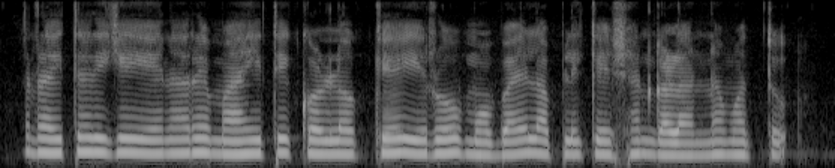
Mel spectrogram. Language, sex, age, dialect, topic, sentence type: Kannada, female, 18-24, Central, agriculture, question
